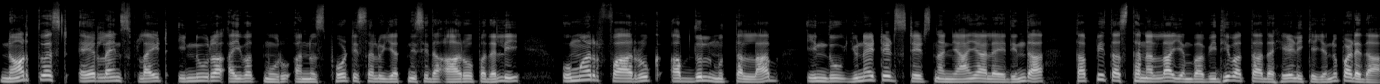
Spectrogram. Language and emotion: Kannada, neutral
